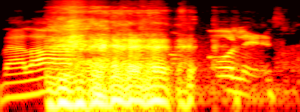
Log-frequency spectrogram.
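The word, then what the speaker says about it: Valar Morghulis: the season finale next episode, guys, which is Valar Margolis, is I believe how you pronounce Say it it. one more time. Yeah, that's what they say in the episode. Valar Margolis.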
